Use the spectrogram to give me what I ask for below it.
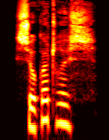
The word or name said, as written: sukkerdrys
